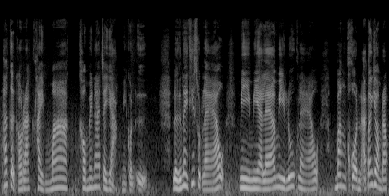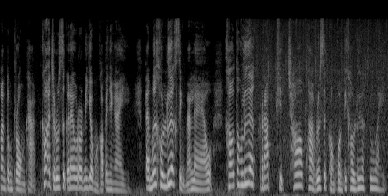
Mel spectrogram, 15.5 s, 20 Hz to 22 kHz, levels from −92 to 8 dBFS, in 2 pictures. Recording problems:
rain or running water; faint; throughout; 25 dB below the speech

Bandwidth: 14.5 kHz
